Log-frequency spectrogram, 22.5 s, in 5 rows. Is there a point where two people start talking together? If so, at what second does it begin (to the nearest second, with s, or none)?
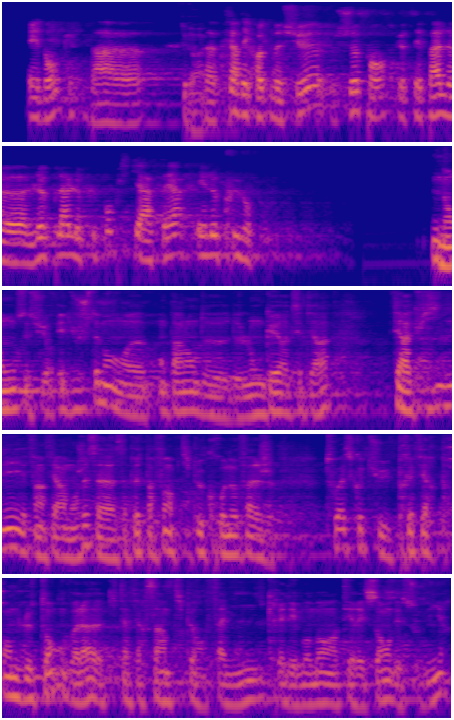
none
